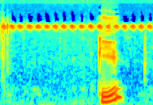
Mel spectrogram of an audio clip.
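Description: A cricket chirping in a steady high-pitched trill of about eight pulses a second.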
